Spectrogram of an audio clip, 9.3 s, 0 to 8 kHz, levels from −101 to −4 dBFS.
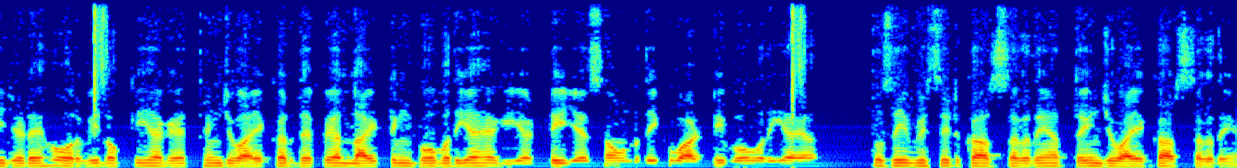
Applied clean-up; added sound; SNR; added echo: classical method spectral subtraction.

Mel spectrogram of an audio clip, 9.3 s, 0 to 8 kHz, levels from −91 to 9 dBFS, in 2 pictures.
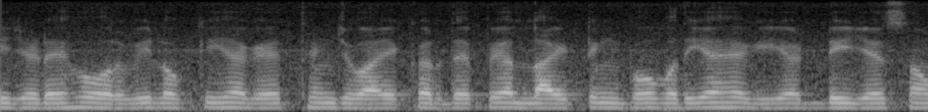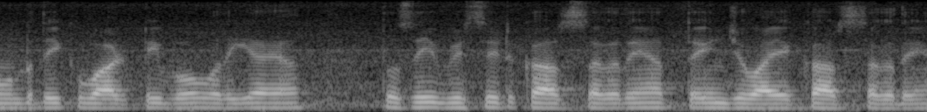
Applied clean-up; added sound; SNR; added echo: none; none; none; none.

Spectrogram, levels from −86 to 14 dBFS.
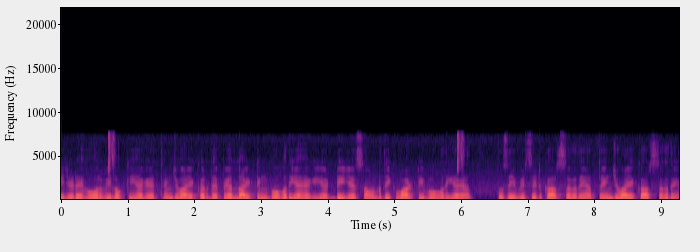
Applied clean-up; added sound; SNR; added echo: neural mask model Resemble Enhance denoiser.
